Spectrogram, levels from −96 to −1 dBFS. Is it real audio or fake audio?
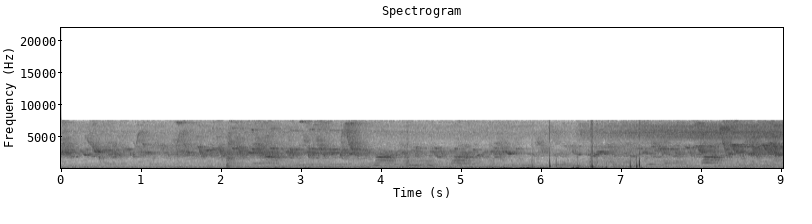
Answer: real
